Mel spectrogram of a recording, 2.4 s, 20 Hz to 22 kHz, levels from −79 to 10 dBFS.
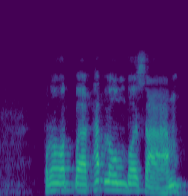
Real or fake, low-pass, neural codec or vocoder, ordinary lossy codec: fake; none; codec, 16 kHz, 8 kbps, FreqCodec, smaller model; none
